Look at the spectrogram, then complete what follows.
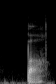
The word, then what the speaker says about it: pas: Okay, we write it pas, okay, but as usual final s is not pronounced, so it's pas.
